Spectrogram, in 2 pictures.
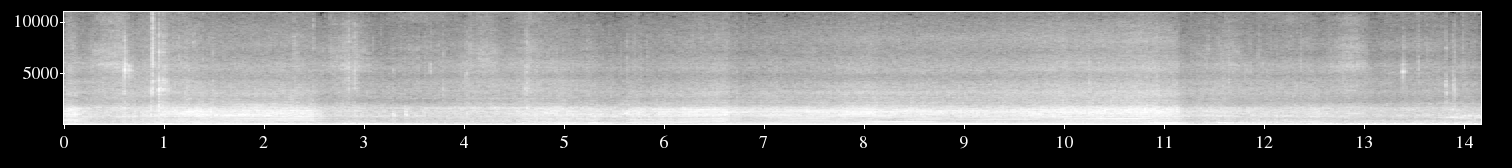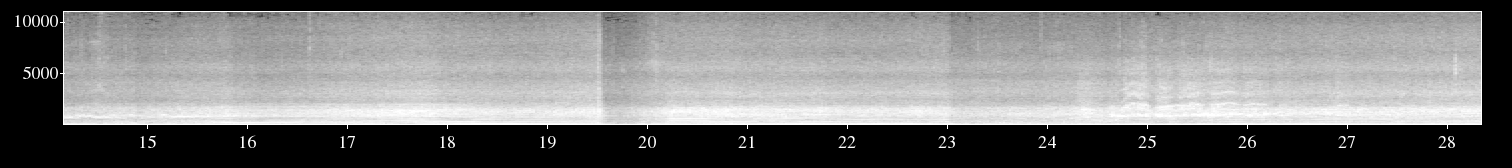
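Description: Seat Leon Cupra 280's turbocharged 2.0-litre four-cylinder with an aftermarket exhaust, heard from inside the cabin at full throttle: the engine note climbs through the revs, falls away under braking for a slow corner near the middle, then climbs hard again, with a brief cut at an upshift about two-thirds of the way through.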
